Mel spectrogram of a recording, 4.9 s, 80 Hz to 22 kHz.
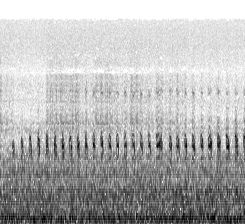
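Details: Chukar calling on March 13, 2019 in Ashcroft, British Columbia, Canada: rapid, regular chuck notes repeated roughly three per second throughout, against a steady low hum of background noise.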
